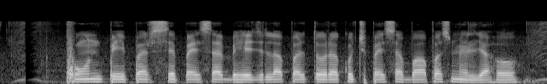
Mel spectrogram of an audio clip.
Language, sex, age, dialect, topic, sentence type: Magahi, male, 18-24, Central/Standard, banking, statement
